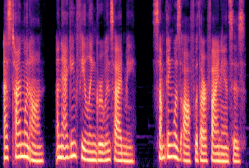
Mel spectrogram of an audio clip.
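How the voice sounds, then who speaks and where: A woman reading a first-person story as scripted narration, in a steady, measured way. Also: sits low, no echo, studio quality, faint music behind.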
